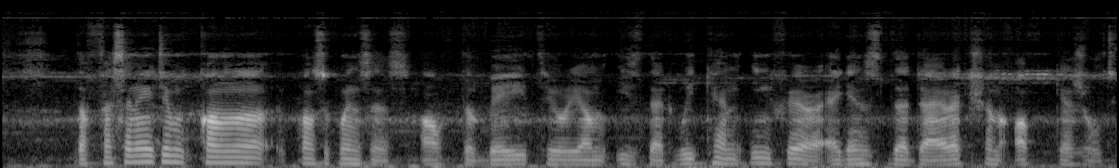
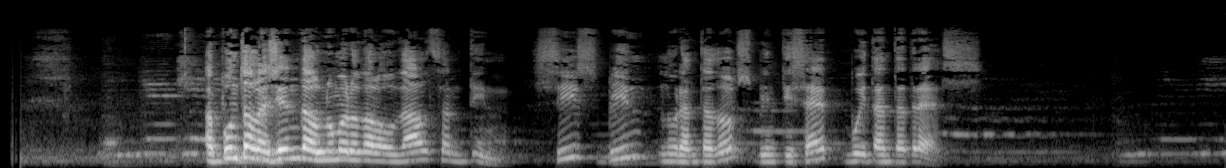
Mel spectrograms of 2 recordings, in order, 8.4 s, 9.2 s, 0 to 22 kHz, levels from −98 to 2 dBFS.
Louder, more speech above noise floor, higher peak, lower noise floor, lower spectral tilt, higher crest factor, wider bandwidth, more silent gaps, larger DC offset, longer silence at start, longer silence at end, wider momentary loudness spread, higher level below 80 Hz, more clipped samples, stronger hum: second, -37 LUFS vs -21 LUFS; second, 19 dB vs 45 dB; second, -16 dBFS vs 0 dBFS; second, -56 dBFS vs -67 dBFS; about the same, -5 dB/octave vs -4.5 dB/octave; about the same, 22 dB vs 22 dB; first, 16.5 kHz vs 11 kHz; neither; neither; second, 0.05 s vs 0.8 s; second, 0 s vs 2 s; second, 14 LU vs 26 LU; first, -60 dBFS vs -76 dBFS; neither; neither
